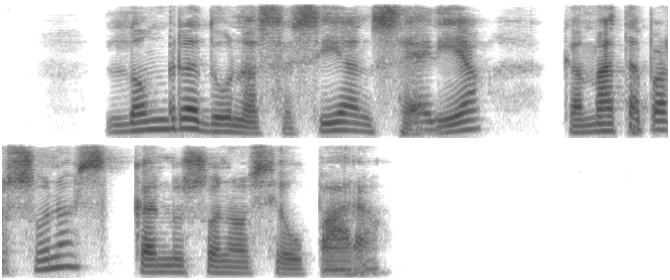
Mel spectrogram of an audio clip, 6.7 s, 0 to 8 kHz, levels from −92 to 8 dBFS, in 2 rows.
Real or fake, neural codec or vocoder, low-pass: fake; codec, 24 kHz, 0.9 kbps, WavTokenizer, medium speech release version 2; 7.2 kHz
